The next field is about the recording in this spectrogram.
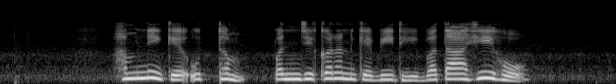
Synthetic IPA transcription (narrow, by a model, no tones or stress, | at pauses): həmnikeʔʊt̪ʰːəm | pə̃nd͡ʒikəɾənkebiːd̪ʱibət̪aɦiɦoː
